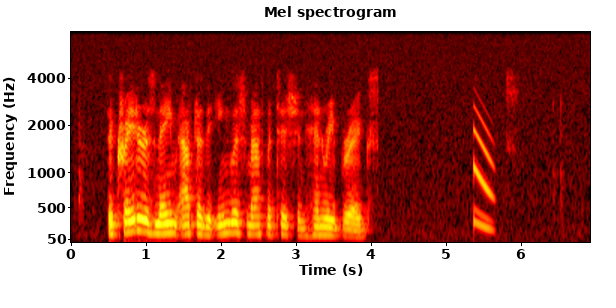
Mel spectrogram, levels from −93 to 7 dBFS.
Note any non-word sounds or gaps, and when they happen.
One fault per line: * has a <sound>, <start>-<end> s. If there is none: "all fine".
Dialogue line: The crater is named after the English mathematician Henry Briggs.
* has a chirp, 5.4-5.7 s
